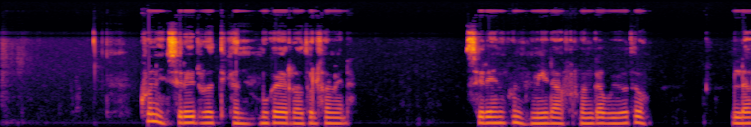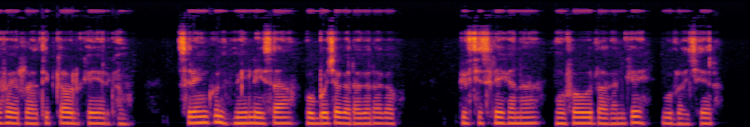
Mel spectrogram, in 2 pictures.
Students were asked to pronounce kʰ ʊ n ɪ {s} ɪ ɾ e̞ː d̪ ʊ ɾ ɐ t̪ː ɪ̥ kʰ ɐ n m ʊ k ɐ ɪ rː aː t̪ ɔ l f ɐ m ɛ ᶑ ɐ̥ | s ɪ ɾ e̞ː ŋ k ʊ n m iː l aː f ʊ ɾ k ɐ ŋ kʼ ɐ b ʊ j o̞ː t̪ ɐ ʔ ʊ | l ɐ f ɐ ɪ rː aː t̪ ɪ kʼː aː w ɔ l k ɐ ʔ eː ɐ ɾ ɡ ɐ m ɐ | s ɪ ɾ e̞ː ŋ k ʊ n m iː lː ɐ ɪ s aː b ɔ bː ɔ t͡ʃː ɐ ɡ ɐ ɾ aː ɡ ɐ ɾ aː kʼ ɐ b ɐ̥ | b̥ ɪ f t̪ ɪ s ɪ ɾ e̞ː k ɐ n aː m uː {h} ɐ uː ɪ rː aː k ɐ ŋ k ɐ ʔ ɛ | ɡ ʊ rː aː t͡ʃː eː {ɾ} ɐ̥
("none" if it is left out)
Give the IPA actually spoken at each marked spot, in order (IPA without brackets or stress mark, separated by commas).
s, f, ɾ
